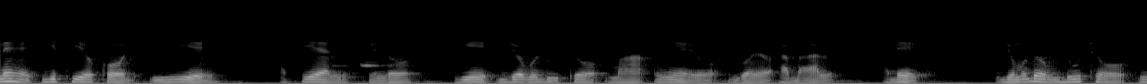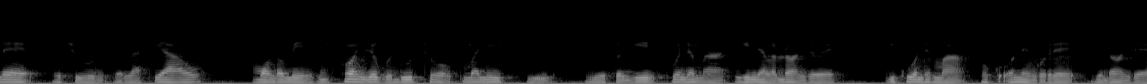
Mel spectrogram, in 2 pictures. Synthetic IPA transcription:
nɛɡɪtʰiokɔd | ie | at͡ʃɪɛl | kendo | ɡɪd͡ʒoɡodutomaoŋejo̰ | ɡɔjɔ̰ʔaba̰l | adek | d͡ʒomodoŋdutʰonɛ | ot͡ʃuŋelakɪjaʊ | mɔndɔmɪɡɪkɔɲd͡ʒoɡodutʰo | manipʰḭ | mɪsoɡɪkwondema | ɡɪɲaladɔɲd͡ʒɔɛ | ɡɪkwondema | oko̰neŋɡoɾe | ɡɪdɔɲd͡ʒɛ

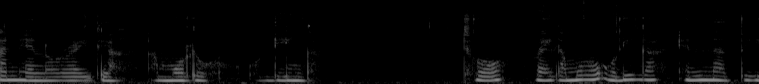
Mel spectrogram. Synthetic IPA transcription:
anɛnɔrailaːmʊlɔːdiːŋɡa | tʰɔ | railamʊlɔʔodiŋɡaɛn̩nat̪ʼi

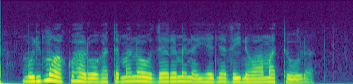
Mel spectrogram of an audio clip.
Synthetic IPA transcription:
moɾimɔwakoɦaɾwɔɣatɛmanɔoðɛɾɛmɛnaihɛɲaðeinɛwamatoːɾa

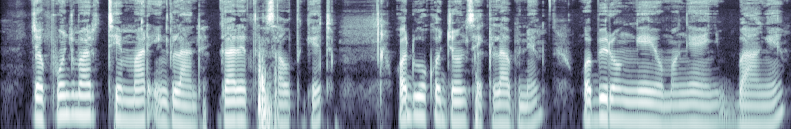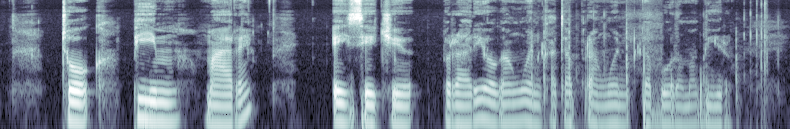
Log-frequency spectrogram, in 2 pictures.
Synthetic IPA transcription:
d͡ʒapwoɲd͡ʒmartʰɪmːaɾɪ̰ŋɡlandɡaɾɛt̪saʊt̪ɡet | wadwɔkɔd͡ʒɔnsɛklabnɛwabiɾoŋejomaŋɛɲbaŋɛ | tʰɔkpimː | aɾɛ | eiset͡ʃe | pɾaɾɪɔɡaŋwɛnkatapɾʔa̰ŋwɛnɡaboɾomabiɾo

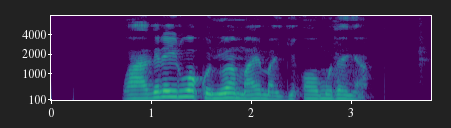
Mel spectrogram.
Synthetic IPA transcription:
waːɣeɾeiɾwɔkoɲwamaemaiɣeʔɔmoðɛɲa

